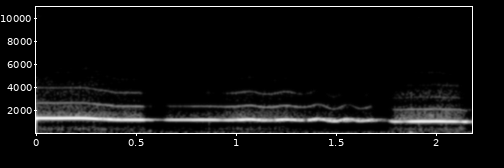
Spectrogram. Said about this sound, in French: En tout cas, tu siffles très bien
